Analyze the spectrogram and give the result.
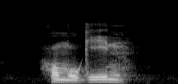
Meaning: homogeneous (having the same composition throughout)
- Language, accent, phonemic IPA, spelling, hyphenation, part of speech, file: German, Austria, /ˌhomoˈɡeːn/, homogen, ho‧mo‧gen, adjective, De-at-homogen.ogg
